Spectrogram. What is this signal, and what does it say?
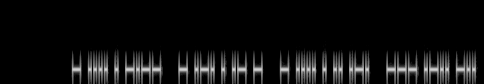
Morse code, heard as a keyed tone, about 44 wpm, 700 Hz. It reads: THEY TREAT THEIR OLD
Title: Sentences from Top 1300 Words 45wpm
